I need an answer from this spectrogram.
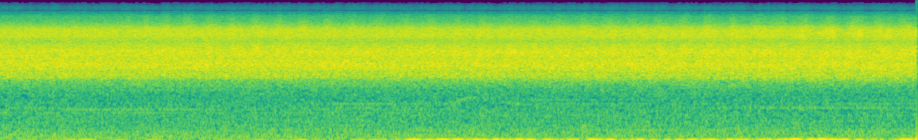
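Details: Cicadas singing in a summer park: a dense, unbroken high-pitched hiss that holds steady throughout, with no pauses or pulses and only faint background beneath.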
